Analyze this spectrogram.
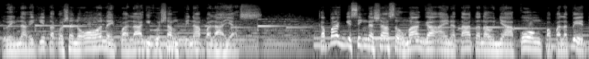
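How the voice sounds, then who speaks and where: A Filipino man playing a shop owner, narrating his own remorseful story for a radio drama in a measured, confessional way. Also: mid-range voice, close to an everyday voice. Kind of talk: first-person dramatised narration for radio programme. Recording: loud music bed behind voice.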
